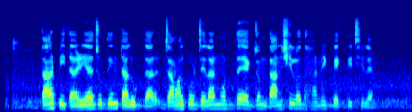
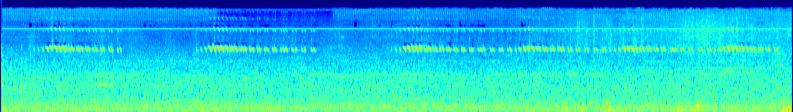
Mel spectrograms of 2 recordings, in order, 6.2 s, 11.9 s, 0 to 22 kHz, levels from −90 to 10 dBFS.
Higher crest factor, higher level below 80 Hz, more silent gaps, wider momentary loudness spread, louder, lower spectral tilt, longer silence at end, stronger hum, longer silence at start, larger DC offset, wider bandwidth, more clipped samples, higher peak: about the same, 18 dB vs 18 dB; second, under -90 dBFS vs -44 dBFS; neither; about the same, 13 LU vs 11 LU; second, -38 LUFS vs -26 LUFS; about the same, -3.5 dB/octave vs -2.5 dB/octave; first, 0.6 s vs 0 s; neither; first, 0.2 s vs 0 s; neither; second, 11.5 kHz vs 16.5 kHz; neither; second, -20 dBFS vs -10 dBFS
